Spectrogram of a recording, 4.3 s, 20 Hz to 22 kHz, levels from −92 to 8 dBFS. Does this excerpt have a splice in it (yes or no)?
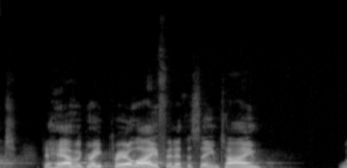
no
